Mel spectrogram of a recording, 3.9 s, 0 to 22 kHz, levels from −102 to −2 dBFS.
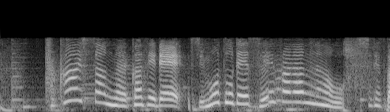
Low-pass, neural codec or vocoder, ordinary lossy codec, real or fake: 5.4 kHz; codec, 16 kHz, 0.5 kbps, X-Codec, HuBERT features, trained on general audio; none; fake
